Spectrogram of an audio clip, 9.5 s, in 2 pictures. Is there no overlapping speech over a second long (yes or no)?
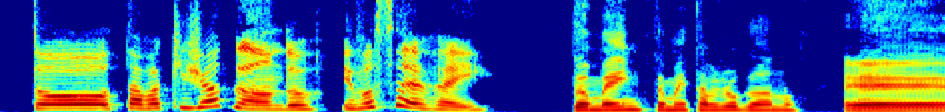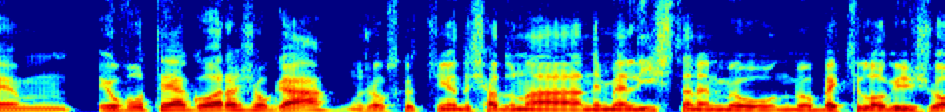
yes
